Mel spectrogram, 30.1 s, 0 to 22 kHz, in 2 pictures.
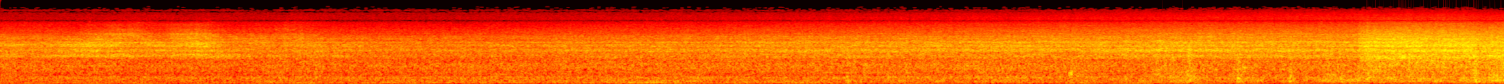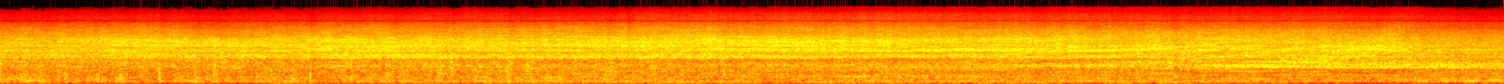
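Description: Steam train double-headed by tank locomotives, led by Isle of Wight O2 class 0-4-4T W24, approaching and passing close by. It grows markedly louder a little under halfway through as the engines draw level. The coaches then roll past with a clickety-clack of wheels and a squeal near the end.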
